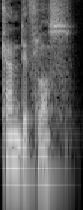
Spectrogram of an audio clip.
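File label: "candyfloss", British English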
